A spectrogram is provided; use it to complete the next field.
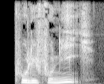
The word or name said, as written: polyfoni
